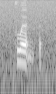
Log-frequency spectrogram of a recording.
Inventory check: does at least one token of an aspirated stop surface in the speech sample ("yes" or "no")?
no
